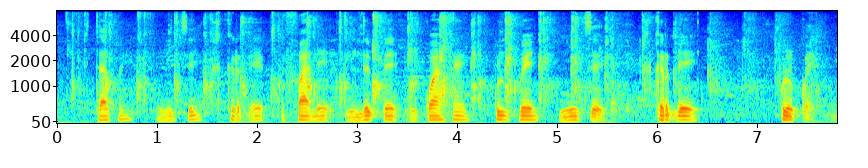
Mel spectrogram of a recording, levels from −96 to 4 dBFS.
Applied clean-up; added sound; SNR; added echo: none; Livestock, farm animals, working animals; 12 dB; none.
